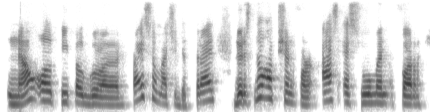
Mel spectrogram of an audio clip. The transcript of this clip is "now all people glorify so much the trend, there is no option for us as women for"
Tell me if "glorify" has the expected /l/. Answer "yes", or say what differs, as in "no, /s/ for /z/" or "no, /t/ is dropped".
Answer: no, /l/ is dropped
